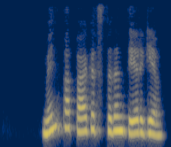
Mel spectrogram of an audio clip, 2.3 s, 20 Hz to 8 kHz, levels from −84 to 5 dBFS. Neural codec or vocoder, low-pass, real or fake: codec, 24 kHz, 0.5 kbps, DualCodec; 7.2 kHz; fake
